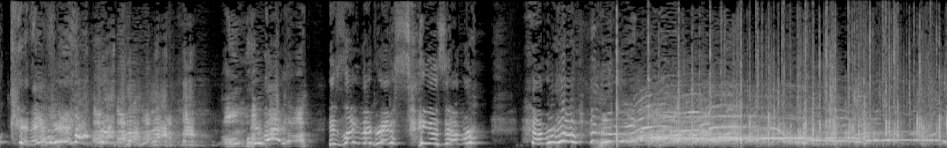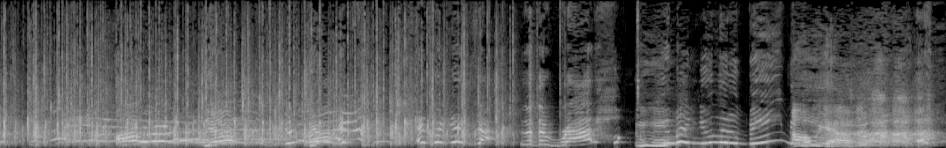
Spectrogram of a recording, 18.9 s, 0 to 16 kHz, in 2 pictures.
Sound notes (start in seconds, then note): 0.3 laughter; 5.9 cheers and applause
